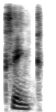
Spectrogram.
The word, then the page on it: think: Indian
